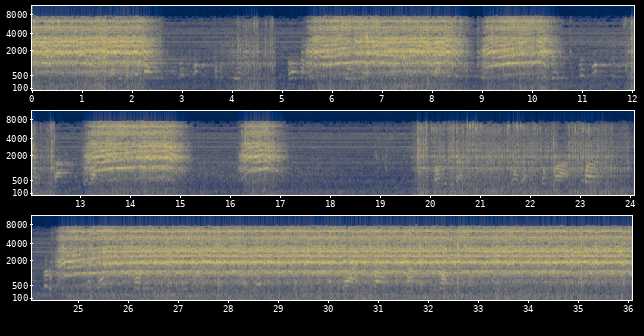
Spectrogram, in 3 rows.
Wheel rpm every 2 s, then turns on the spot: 160, 40, 30, 150, 110, 40, 50, 70, 30, 0, 20, 10, 80, 160, 160, 160, 160, 160.
20-24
